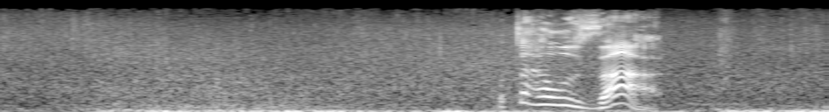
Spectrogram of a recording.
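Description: Thunder rumbles and cracks.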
